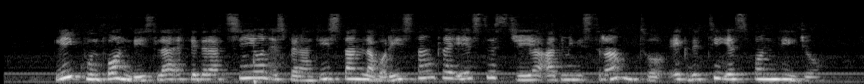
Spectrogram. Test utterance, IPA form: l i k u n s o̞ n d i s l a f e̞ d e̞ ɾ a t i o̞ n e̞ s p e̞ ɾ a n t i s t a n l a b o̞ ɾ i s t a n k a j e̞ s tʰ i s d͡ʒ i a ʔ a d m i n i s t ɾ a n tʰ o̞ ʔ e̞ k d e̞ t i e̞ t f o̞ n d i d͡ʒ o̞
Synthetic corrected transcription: l i k u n f o̞ n d i s l a f e̞ d e̞ ɾ a t͡s i o̞ n e̞ s p e̞ ɾ a n t i s t a n l a b o̞ ɾ i s t a n k a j e̞ s t i s d͡ʒ i a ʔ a d m i n i s t ɾ a n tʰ o̞ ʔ e̞ k d e̞ t i e̞ s f o̞ n d i d͡ʒ o̞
